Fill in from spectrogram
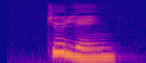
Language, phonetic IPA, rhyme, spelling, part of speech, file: Russian, [tʲʉˈlʲenʲ], -enʲ, тюлень, noun, Ru-тюлень.ogg
- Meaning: 1. seal (pinniped) 2. A clumsy person, an oaf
